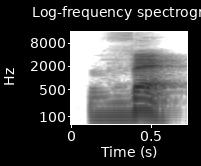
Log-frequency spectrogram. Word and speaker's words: vais: Anytime you see an A and an I next to each other, except for an AIN, it is pronounced eh.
